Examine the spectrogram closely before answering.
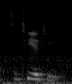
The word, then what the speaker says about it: satiety: Pronunciation. satiety. Wait, satiate? Wait, no, satiety.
